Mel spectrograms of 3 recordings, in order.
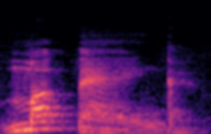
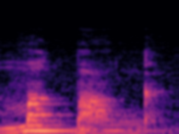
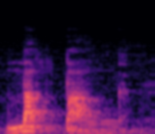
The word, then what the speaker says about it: mukbang: now Americans they say mukbang but in Korea a is long so it's pronounced a mukbang mukbang that's how you say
